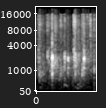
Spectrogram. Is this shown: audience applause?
yes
